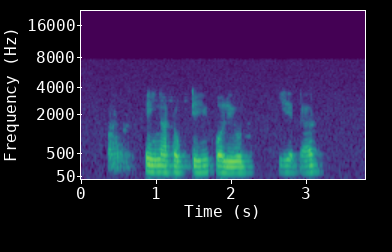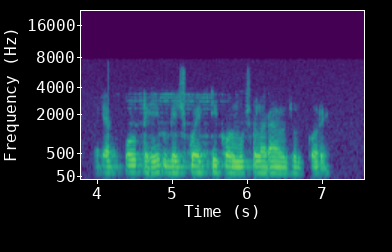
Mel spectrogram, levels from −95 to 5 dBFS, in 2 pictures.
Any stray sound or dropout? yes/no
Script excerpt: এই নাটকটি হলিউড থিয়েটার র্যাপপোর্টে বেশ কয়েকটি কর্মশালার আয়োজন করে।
no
